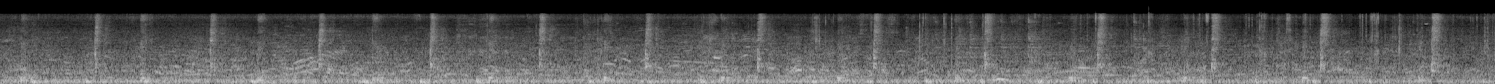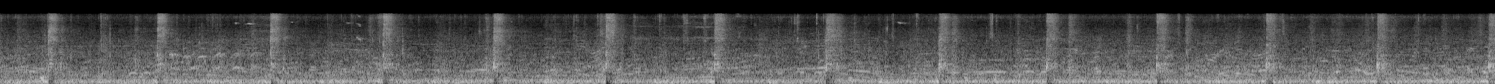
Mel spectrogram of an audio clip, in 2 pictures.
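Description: A bass drum thumps in time with the march.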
